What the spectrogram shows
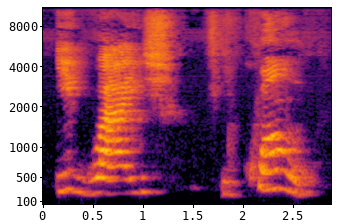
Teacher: Eu tenho uma vogal e duas semivogais. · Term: tritongo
